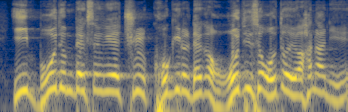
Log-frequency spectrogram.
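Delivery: loud, high, exasperated voice.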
